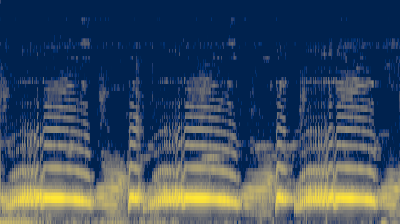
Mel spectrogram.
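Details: Barbary dove (burung puter) calling vigorously, a recording meant to get a quiet dove to call: long rolling low coos, each ending in a short sharp upslurred note, repeating roughly every three seconds in a quiet room.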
